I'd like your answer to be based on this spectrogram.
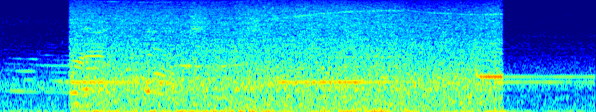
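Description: A big Kenworth or Peterbilt truck loading a barge at Jamaica Pre-Mix & Aggregates yard, its loud engine rumbling close and steady for a couple of seconds with a faint tonal beep over it.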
